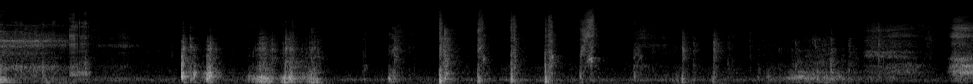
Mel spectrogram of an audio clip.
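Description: Plastic parts of an office chair knock and clatter.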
